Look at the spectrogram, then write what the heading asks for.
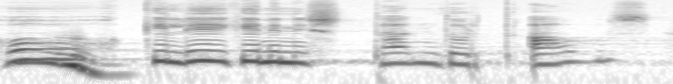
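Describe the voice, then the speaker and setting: A woman's voice: fairly high pitch, fairly even intonation, very slow, mellow. A woman narrating a literary radio play solemnly, in short, spaced-out phrases.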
